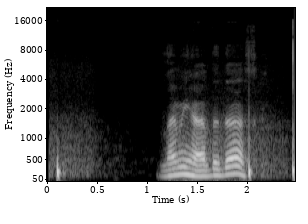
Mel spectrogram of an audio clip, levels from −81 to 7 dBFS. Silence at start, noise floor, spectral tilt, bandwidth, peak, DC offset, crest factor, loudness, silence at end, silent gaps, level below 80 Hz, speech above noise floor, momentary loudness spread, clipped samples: 0.1 s; -65 dBFS; -8 dB/octave; 9.4 kHz; -2 dBFS; under 0.1%; 16 dB; -17 LUFS; 0.4 s; none; -56 dBFS; 50 dB; 8 LU; under 0.1%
